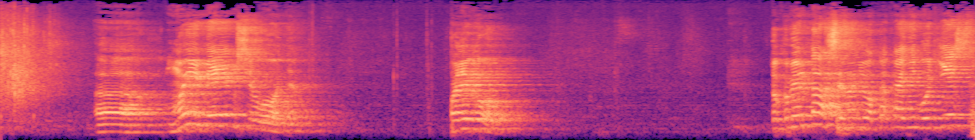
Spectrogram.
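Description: A man speaks with animation into a microphone over loudspeakers in an echoing hall.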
